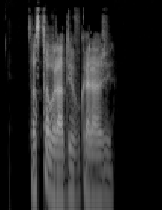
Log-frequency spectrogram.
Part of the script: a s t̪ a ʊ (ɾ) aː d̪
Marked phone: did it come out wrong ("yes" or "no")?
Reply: no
